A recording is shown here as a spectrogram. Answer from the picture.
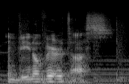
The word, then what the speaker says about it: In Vino Veritas: In Vino Veritas? – In Vino Veritas.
